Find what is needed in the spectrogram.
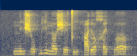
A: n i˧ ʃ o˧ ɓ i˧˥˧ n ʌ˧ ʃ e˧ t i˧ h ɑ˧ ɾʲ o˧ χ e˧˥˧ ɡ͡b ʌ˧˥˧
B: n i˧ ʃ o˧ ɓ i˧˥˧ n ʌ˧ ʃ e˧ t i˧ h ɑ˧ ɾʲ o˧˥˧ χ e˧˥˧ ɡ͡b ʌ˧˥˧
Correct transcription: B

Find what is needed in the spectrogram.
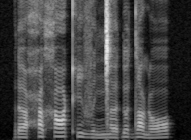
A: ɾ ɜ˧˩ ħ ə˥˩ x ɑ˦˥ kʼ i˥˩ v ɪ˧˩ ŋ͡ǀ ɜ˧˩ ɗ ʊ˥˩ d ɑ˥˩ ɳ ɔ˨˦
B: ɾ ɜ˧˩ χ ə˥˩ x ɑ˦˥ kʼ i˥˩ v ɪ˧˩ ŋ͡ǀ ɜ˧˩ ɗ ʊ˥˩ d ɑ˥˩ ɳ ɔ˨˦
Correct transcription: A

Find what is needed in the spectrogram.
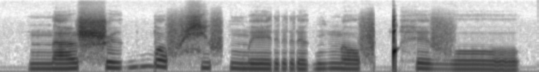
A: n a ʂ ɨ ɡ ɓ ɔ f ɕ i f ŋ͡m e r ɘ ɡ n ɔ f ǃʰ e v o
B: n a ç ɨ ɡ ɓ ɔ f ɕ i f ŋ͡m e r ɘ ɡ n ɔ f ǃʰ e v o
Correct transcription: A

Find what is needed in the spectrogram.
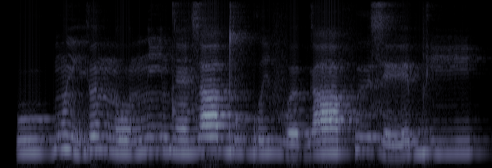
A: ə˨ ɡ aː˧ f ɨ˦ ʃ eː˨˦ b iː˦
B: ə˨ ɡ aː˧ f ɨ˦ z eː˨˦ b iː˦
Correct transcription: B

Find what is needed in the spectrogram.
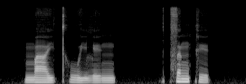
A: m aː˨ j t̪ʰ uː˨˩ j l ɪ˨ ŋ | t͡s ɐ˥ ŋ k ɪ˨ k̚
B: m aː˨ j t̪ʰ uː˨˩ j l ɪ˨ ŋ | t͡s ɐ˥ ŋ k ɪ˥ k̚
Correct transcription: A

